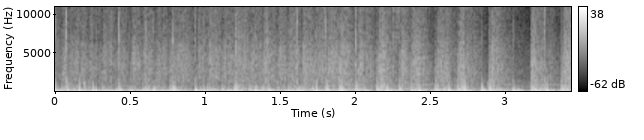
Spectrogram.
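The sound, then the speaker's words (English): A loud, rapid drum roll for an award announcement rattles steadily for a few seconds, dense fast hits with a deep booming low end and crisp snare-like rattle, with no voices over it. “So, drum roll for Twitter Fingers.”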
